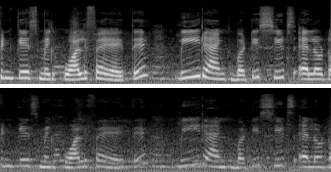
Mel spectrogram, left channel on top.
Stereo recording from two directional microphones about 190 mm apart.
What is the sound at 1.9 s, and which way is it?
A woman's voice, 40° left (ahead or behind).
